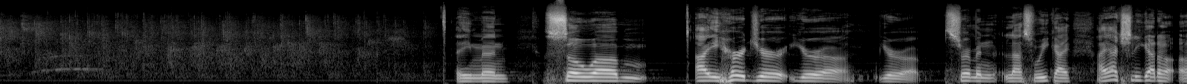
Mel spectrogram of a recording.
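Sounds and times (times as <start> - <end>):
audience applause: 0.0 - 4.1
speech: 4.6 - 11.8.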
